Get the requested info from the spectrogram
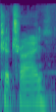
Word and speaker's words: Katrin: Katrina writes, Katrin, K-A-T-R-I-N. That's a weird name. – It's pronounced Katrine.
